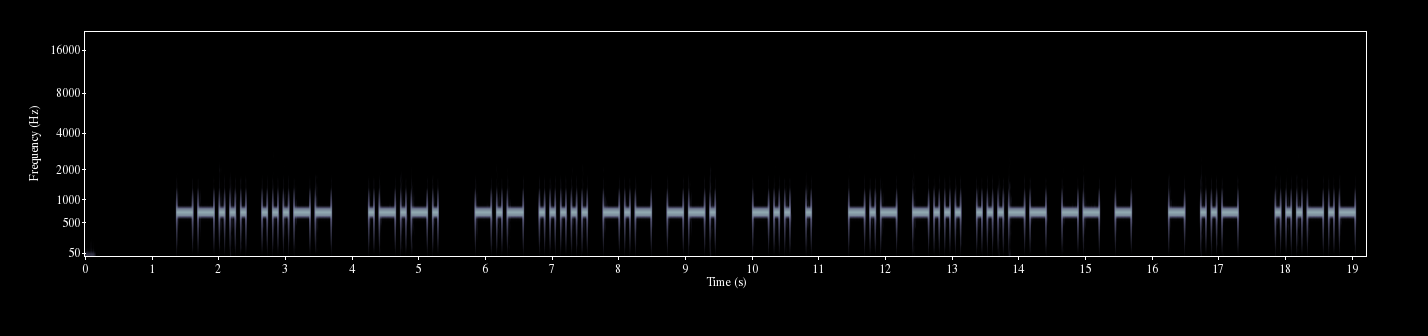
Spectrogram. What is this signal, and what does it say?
Morse code, heard as a keyed tone, about 16 wpm, 700 Hz. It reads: 73 <AR> K5KG DE KB3MT TU <SK>
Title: K1USN SST QSO Practice 15wpm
